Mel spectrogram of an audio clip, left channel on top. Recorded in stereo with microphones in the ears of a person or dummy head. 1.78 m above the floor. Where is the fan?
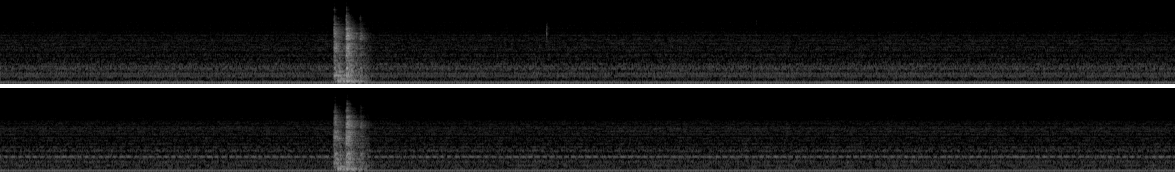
5° right (ahead or behind), 1.4 m.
